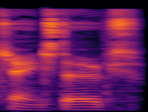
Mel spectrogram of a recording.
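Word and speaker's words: Cheyne-Stokes: respiratory pattern called uh chain Stokes which is chain Stokes yeah it's spelled c-h-e-y-n-e Dash how you would imagine stokespell and uh s-t-o-k-e-it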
